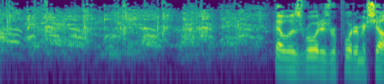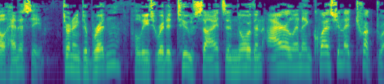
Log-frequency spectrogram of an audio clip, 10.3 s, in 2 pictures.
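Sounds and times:
protesters chanting at a rally: 0.0 - 3.7
speech: 3.7 - 10.2.

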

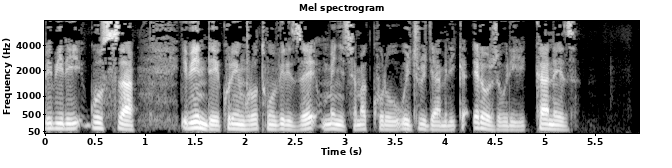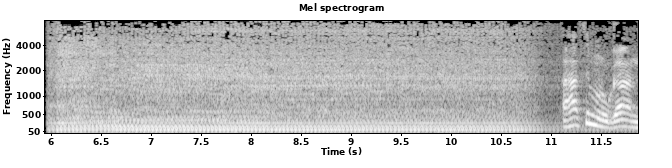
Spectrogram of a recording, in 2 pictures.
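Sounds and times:
speech: 0.0 - 6.1, 11.1 - 11.8
fuel-powered electricity generator running in Bujumbura: 6.0 - 11.6.

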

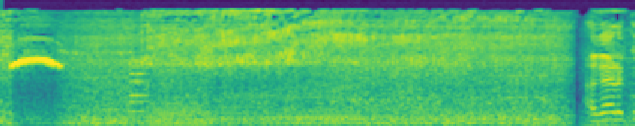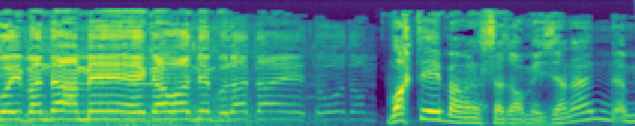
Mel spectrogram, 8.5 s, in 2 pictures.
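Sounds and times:
sharp high whistle or horn-like tone: 0.0 - 0.5
busy city street traffic in Karachi: 0.0 - 6.8
speech: 3.9 - 8.4.

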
